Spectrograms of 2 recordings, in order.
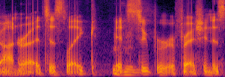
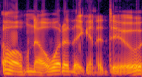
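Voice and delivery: put-on cringing reaction voice. Retelling a guitarist's reaction video before a breakdown: imitating Nick Nocturnal cringing. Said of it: "he starts, like, cringing".

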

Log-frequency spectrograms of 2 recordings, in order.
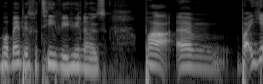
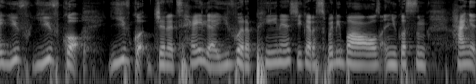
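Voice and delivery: ordinary talk, nothing marked

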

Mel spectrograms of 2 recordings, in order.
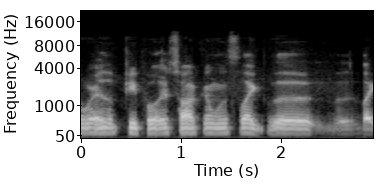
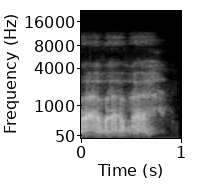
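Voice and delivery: electrolarynx robot voice, lower and faster; 6 semitones lower than usual. Retelling how a boy mimics a lady on TV, Ned from South Park voice. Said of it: "you sound like Ned from South Park".

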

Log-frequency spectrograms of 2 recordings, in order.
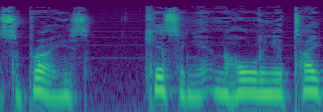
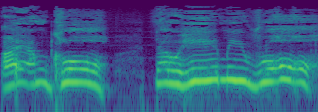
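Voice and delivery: very high, drawn-out, rallying shout; 11 semitones higher, 6 dB louder than usual. Reading a story aloud, a character repeating a rallying phrase: yelling. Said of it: "Parsa yelled".

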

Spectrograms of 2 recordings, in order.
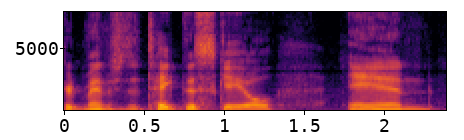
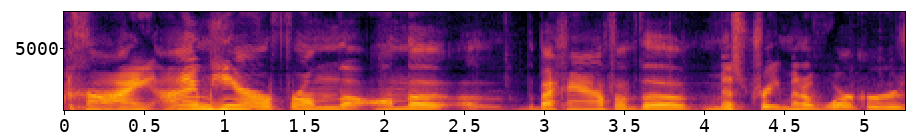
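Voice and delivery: goofy nerdy put-on voice, much higher pitch; 6 semitones higher than usual. Describing a film scene, imitating Harrison Ford's goofy, nerdy voice. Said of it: "he does like a really goofy, whitey, nerdy voice".

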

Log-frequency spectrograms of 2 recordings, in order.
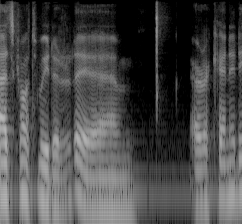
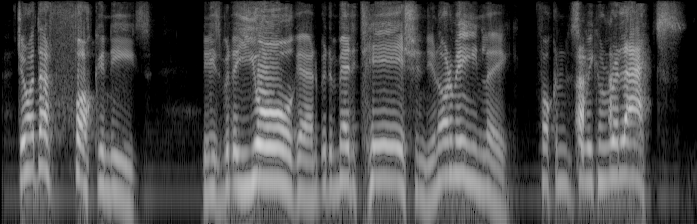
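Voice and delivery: very aggressive, loud, raised, in-your-face delivery; 5 semitones higher, 7 dB louder than usual. Retelling a man who came up about the podcast, mock-aggressive Eric Kennedy impression. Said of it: "Very aggressive".

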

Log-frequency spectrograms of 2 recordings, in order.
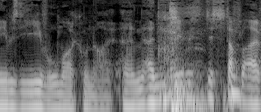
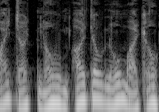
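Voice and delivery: put-on Irish-accented voice. Retelling what the talking car said to Michael: Irish-accented KITT voice. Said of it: "He's Irish now".

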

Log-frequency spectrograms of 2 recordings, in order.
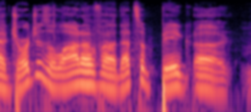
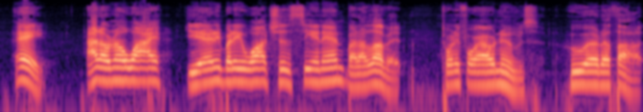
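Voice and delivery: put-on old-time, twenties-style mobster voice; 4 semitones higher, 4 dB louder than usual. Imitating a media owner, sounding like a 1920s gangster: Ted Turner impression. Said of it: "So he's always like".

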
